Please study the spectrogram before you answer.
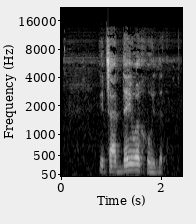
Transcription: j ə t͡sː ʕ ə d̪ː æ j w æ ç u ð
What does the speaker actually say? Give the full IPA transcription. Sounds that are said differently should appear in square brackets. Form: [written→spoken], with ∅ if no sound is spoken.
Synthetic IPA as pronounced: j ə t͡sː ʕ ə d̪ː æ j w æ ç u ð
